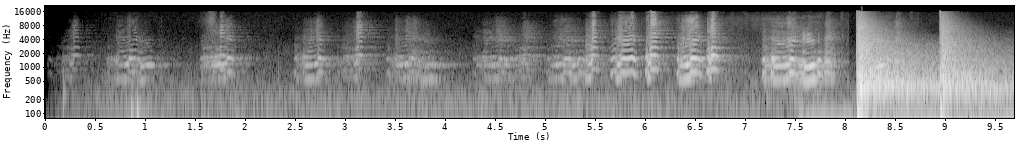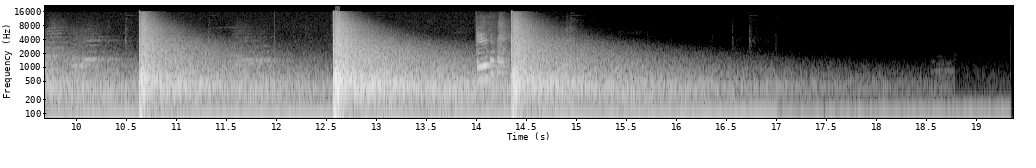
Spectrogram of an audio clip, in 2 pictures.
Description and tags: Goose Hunt
A sound I put together for a show I'm assistant directing. I thought it may be helpful to upload it so others could use it as well.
